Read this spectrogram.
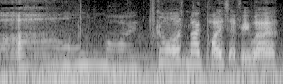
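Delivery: high, drawn-out amazement; amazed. Real, not acted. Driver spotting magpies everywhere at the lake, amazed. Arriving at spontaneous detour, amazed.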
